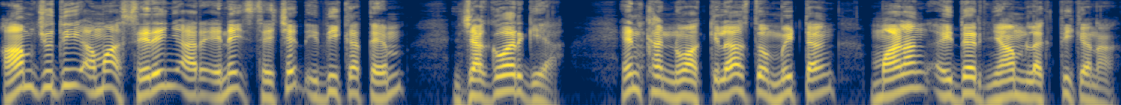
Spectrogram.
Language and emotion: Santali, angry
